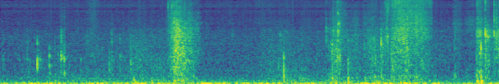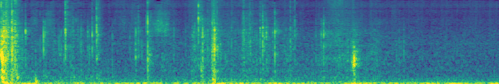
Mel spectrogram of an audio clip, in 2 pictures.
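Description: Near silence with faint, scattered rustles and clicks a few times over the pause.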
